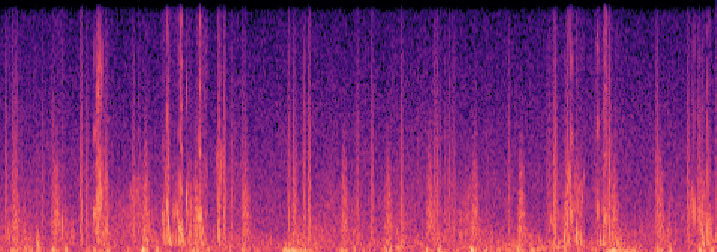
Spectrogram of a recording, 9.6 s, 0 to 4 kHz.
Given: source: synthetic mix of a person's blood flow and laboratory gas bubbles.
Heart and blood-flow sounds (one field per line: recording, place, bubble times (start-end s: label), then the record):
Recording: Doppler ultrasound of blood flow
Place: subclavian vein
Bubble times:
0.11-0.15 s: bubbles
0.75-0.87 s: bubbles
1.23-1.47 s: bubbles
1.93-2.02 s: bubbles
2.15-2.79 s: bubbles
2.89-3.01 s: bubbles
7.35-7.40 s: bubbles
7.42-7.81 s: bubbles
7.95-8.32 s: bubbles
9.21-9.51 s: bubbles
9.55-9.57 s: bubbles
From the record:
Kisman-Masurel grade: 233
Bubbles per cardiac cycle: several, 3 to 8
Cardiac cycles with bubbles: 50 to 99%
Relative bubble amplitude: loud (0.450 to 0.775)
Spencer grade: 3 (all of the cardiac periods contain showers or single bubble signals, but not dominating or overriding the cardiac motion signals)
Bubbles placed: anywhere in the cardiac cycle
